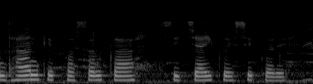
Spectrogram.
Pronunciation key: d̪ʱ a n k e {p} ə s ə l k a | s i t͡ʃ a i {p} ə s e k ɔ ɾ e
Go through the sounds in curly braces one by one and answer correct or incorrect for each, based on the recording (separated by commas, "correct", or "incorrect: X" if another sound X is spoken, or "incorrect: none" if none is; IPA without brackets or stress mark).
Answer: incorrect: pʰ, incorrect: k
